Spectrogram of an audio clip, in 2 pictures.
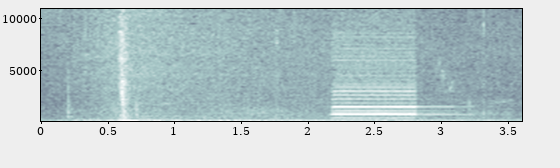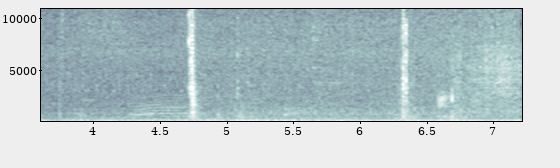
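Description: A car driving in L.A. Noire, with a steady engine rumble throughout, a sustained horn blast partway through, and a few sharp clicks and knocks over the road noise.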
